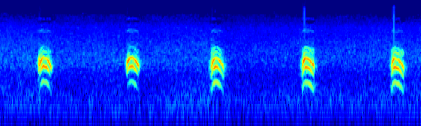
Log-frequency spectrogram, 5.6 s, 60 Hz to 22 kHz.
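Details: A bird on a spring morning giving short, arched, harmonic-rich calls, five evenly spaced notes about one every 1.2 seconds, over a low, steady background hum.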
